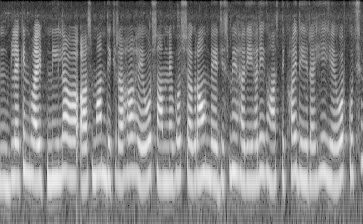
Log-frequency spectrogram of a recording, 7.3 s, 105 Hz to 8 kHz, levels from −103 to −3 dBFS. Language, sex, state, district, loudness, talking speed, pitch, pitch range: Hindi, female, Uttar Pradesh, Jyotiba Phule Nagar, -17 LUFS, 215 wpm, 250 Hz, 240-275 Hz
